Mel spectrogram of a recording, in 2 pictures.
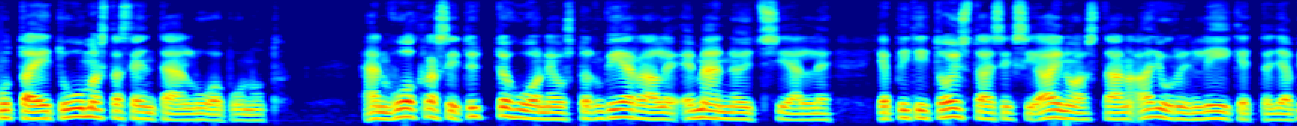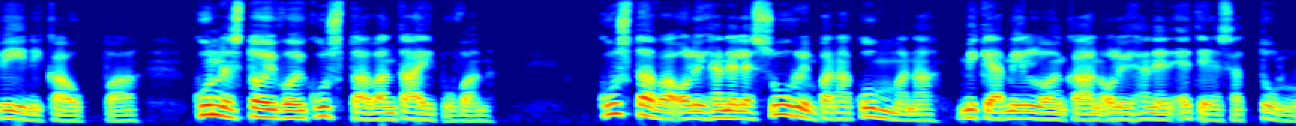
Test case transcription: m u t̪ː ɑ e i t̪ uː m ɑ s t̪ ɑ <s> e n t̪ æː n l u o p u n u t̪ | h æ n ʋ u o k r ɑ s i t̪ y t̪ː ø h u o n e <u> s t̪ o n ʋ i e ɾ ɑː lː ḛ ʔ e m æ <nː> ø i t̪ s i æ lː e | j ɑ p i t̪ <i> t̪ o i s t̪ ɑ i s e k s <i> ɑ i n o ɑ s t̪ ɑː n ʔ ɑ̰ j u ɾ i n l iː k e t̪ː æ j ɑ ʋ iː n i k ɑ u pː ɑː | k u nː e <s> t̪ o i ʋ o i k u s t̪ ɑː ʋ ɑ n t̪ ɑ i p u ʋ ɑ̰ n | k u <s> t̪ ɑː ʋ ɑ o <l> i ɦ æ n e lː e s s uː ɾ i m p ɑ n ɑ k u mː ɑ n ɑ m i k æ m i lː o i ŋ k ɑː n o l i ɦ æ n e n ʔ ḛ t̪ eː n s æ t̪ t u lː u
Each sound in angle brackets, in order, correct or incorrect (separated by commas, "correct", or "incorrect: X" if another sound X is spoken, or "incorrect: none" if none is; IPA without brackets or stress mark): correct, correct, correct, correct, correct, correct, correct, correct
